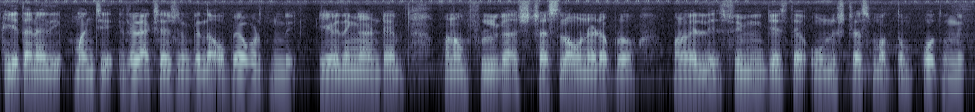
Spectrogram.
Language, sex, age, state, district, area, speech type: Telugu, male, 45-60, Andhra Pradesh, Vizianagaram, rural, spontaneous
